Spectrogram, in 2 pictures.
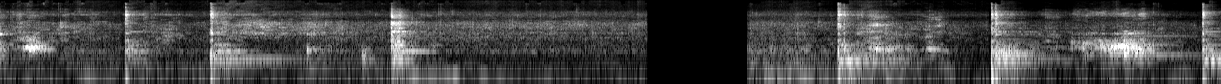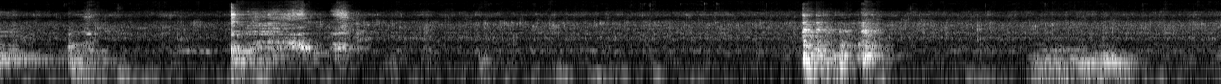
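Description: Spices fried in oil in a pan for Bengali dahi fish, with Kashmiri chili powder and slit green chilies, as a spoon stirs and scrapes in sharp irregular clicks over a soft, steady sizzle close by.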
